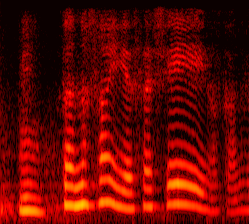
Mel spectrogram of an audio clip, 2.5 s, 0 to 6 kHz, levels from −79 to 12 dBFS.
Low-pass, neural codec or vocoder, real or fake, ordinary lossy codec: 5.4 kHz; codec, 24 kHz, 0.5 kbps, DualCodec; fake; Opus, 24 kbps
